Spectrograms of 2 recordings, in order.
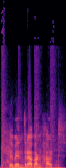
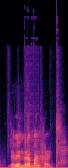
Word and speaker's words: Devendra Banhart: Daniel Kien, eh, Debra Benhart. – De Van Hart. – Van Hart. ¿Tú, tú, de Devendra Van Hart.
